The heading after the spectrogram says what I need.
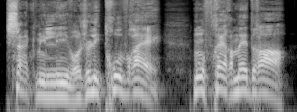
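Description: A man's voice: deep voice, sing-song, brisk, darkish tone, breathy edge, dry recording, clean studio sound, exaggerated voice. A man voicing a frightened, cornered archbishop who pleads in a raised, strained voice. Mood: desperate. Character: frantic cornered male archbishop.

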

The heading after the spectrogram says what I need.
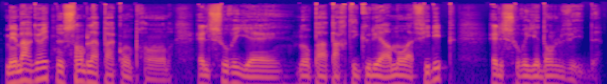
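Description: A man narrating a historical novel as an expressive audiobook reader. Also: a bass voice, moderate pace, dry recording, clean studio sound. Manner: expressive storyteller, varied delivery.

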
